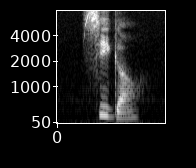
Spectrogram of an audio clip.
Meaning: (noun) 1. Any of several white, often dark-backed birds of the family Laridae having long, pointed wings and short legs 2. The symbol ̼, which combines under a letter as a sort of accent
- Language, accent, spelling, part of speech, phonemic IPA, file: English, US, seagull, noun / verb, /ˈsiː.ɡʌl/, En-us-seagull.ogg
